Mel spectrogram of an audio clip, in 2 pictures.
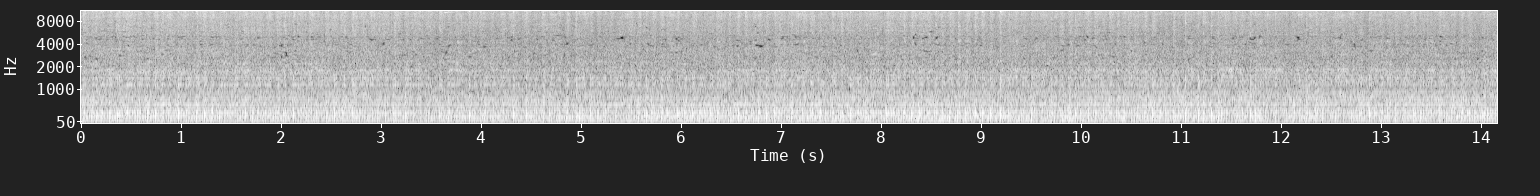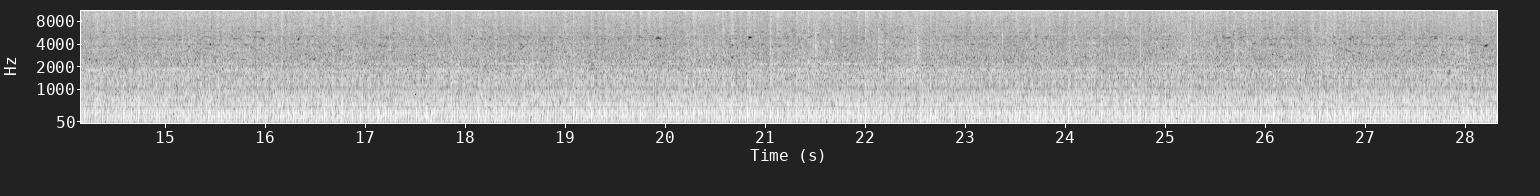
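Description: Small two-stroke engine of a Harbor Freight Storm Cat portable generator running steadily.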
